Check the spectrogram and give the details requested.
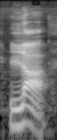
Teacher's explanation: ला का उच्चारण करते समय हमारी सांस जीव के बगल पार्श्व से गुजरती है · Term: पार्श्विक व्यंजन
